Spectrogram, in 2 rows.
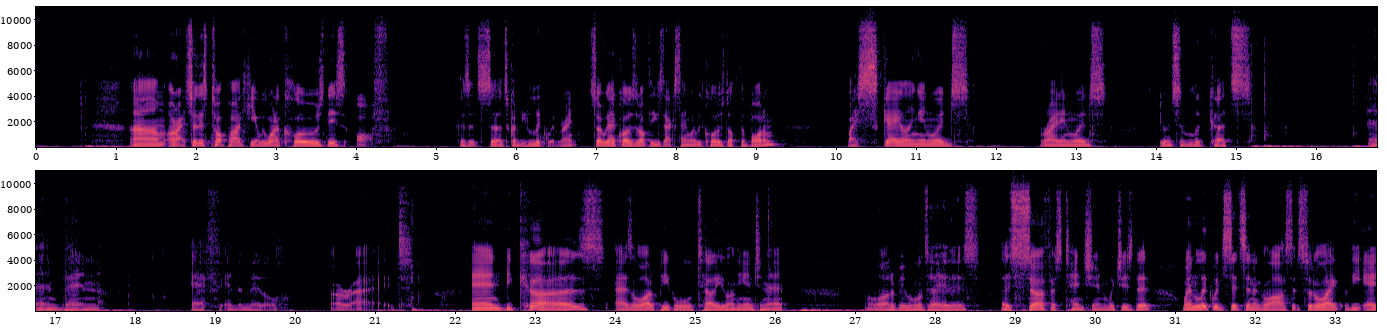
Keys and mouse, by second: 0.8-2.4 drag, 2.4 middle click, 3.6 z, 4.7 z, 7.5 e, 8.6 s, 12.1 s, 13.2 ctrl+r, 17.3 f, 18.0 Tab, 18.4 z, 19.8 z, 21.6 KP_1, 21.9 Tab, 26.0 KP_1, 29.1 g.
